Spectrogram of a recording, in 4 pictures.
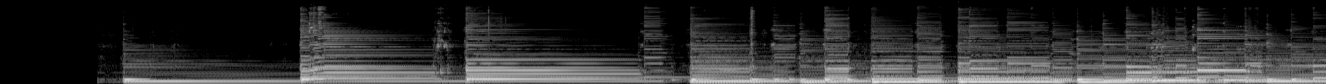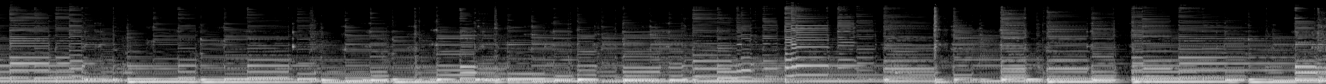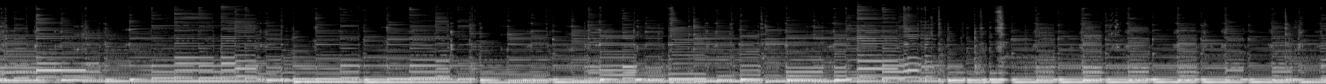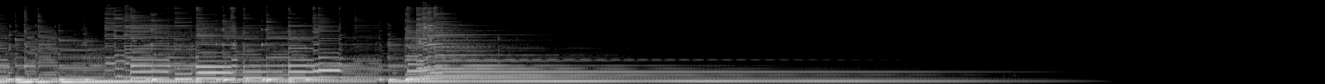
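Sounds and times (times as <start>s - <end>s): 
guitar: 1.0s - 50.8s.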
